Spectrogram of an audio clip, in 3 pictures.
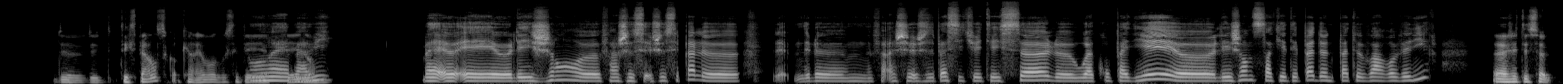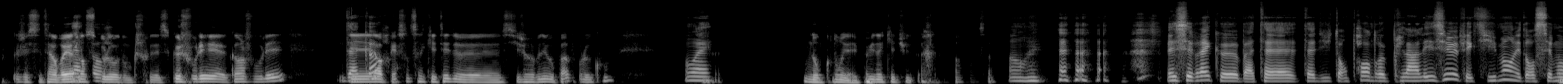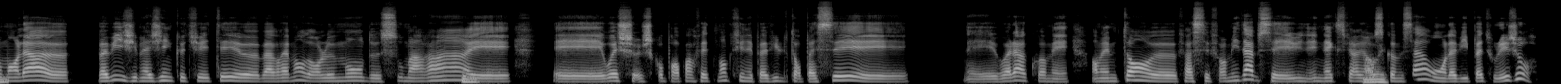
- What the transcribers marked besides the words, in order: tapping; chuckle; laugh
- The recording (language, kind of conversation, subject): French, podcast, Raconte une séance où tu as complètement perdu la notion du temps ?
